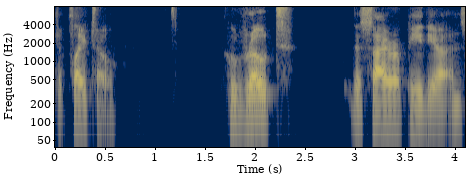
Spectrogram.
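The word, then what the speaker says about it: Cyropaedia: Plato, who wrote the Cyropedia, and sometimes I may pronounce it the original Chiropedia.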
